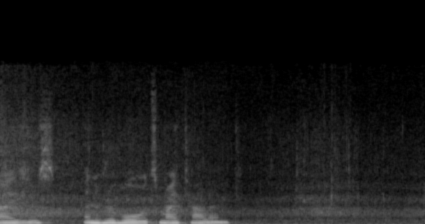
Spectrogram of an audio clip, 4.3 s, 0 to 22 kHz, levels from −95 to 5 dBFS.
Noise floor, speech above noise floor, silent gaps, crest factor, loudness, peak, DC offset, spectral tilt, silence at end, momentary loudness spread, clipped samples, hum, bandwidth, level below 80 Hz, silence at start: -60 dBFS; 29 dB; none; 14 dB; -32 LUFS; -18 dBFS; under 0.1%; -7.5 dB/octave; 0.9 s; 16 LU; under 0.1%; none; 11.5 kHz; -60 dBFS; 0 s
